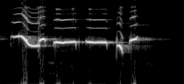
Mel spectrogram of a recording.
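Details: Brief loud phrase of Oriental magpie-robin song: a long, high, clear whistle held fairly level, then two quick twisting notes and a short upward flourish.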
